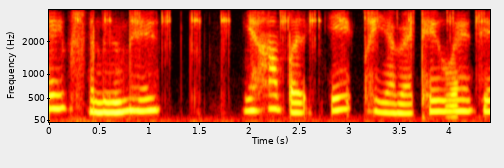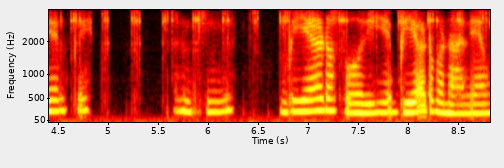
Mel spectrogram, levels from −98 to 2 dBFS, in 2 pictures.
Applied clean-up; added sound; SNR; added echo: neural diffusion model UNIVERSE++.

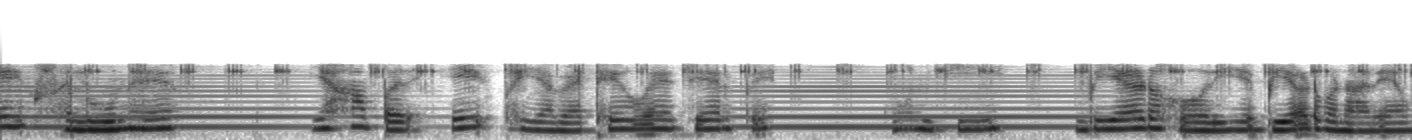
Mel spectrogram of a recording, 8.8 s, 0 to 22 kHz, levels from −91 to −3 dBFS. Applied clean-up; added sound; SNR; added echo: none; Camera + Bowed string instrument; 11 dB; none.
